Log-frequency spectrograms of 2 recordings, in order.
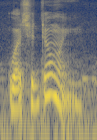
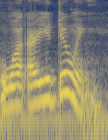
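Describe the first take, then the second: First: The words run together with one dropped. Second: Every word is said fully and separately. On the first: "you may hear" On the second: "instead of saying"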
